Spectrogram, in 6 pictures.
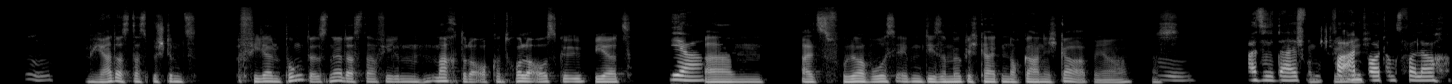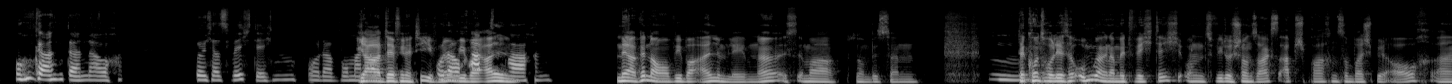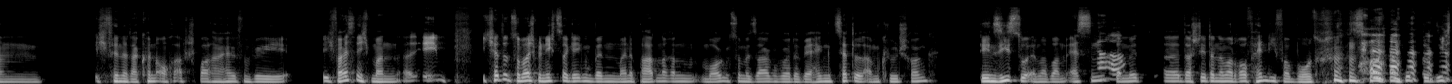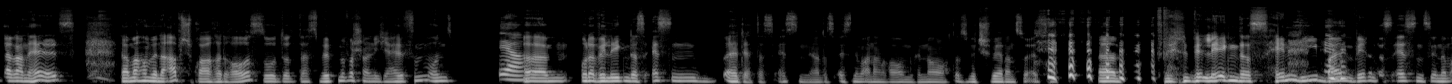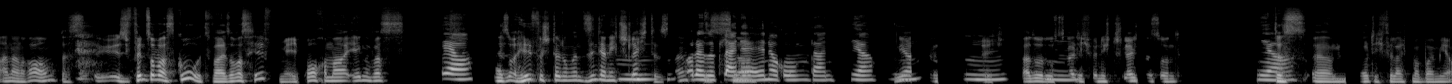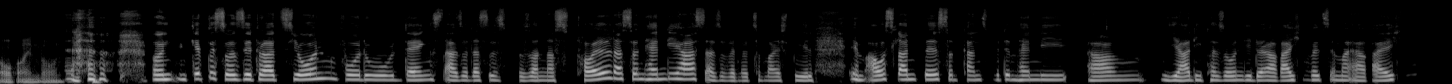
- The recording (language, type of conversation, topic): German, podcast, Wie beeinflusst dein Handy deine Beziehungen im Alltag?
- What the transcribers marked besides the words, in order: laughing while speaking: "U Umgang"; other noise; blowing; laughing while speaking: "Handyverbot, oder so"; laugh; laugh; laughing while speaking: "Wi wir"; laugh; chuckle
